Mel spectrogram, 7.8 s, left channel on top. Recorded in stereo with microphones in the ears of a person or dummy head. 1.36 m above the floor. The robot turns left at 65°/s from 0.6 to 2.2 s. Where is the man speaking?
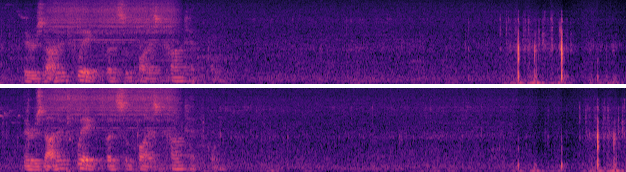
105° right, 3 m; by 2.8 s 150° left, 3 m.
